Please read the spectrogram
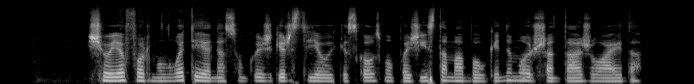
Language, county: Lithuanian, Marijampolė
